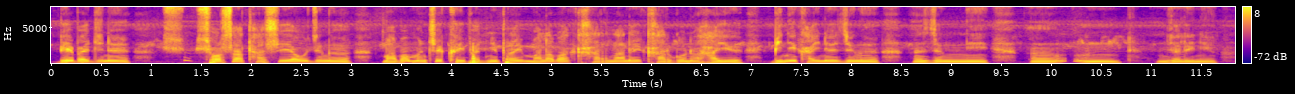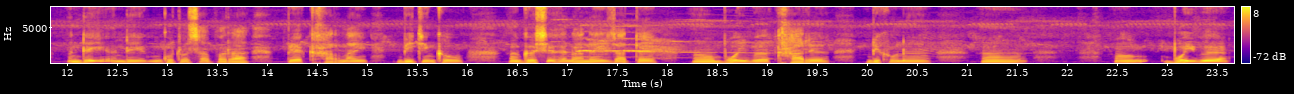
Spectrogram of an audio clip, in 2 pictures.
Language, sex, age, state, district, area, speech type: Bodo, male, 30-45, Assam, Baksa, rural, spontaneous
